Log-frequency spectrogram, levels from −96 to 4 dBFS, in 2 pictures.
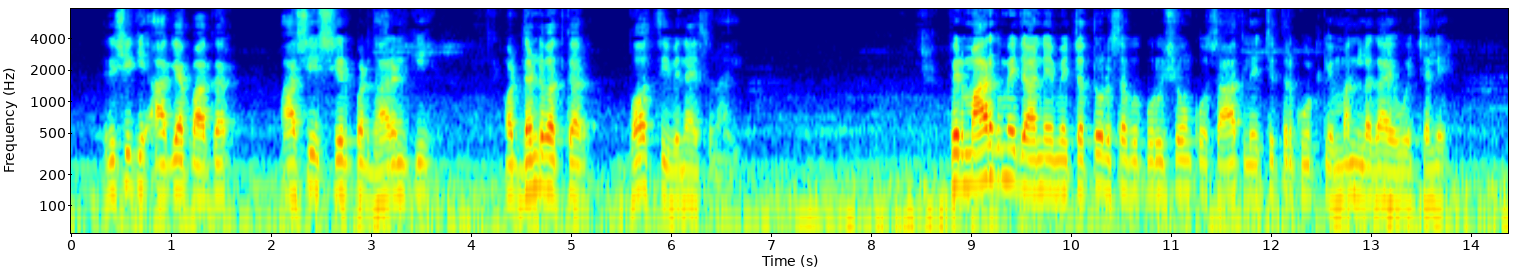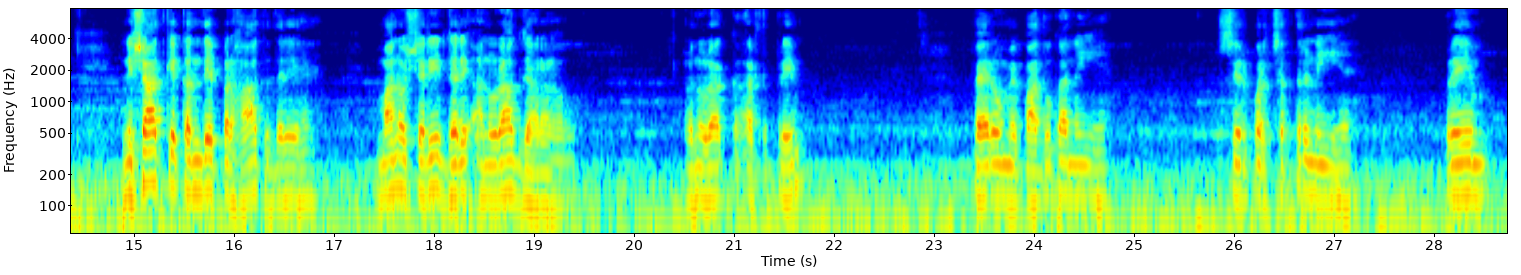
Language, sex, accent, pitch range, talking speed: Hindi, male, native, 90-130 Hz, 130 wpm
